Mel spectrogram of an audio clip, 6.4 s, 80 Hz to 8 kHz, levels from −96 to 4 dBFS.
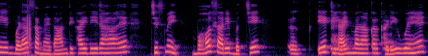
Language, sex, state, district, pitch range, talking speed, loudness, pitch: Hindi, female, Bihar, Saharsa, 215-265 Hz, 170 wpm, -26 LUFS, 245 Hz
